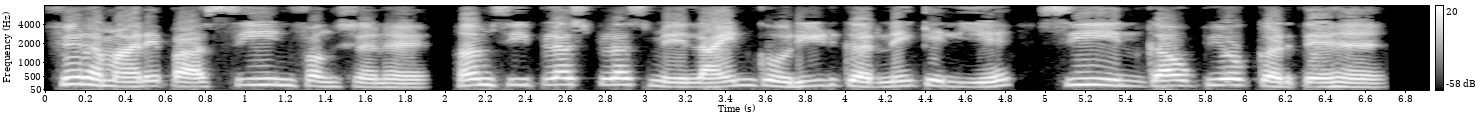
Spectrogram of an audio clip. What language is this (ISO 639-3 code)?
hin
